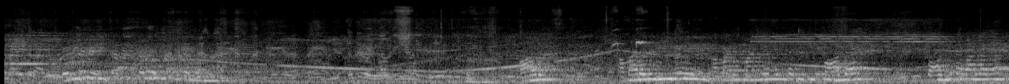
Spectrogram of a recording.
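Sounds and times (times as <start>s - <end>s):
distant siren wailing: 2.5s - 7.2s.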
